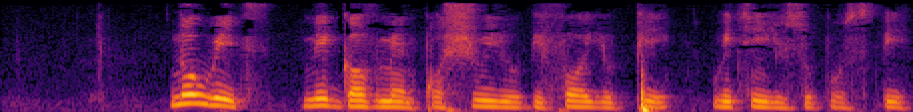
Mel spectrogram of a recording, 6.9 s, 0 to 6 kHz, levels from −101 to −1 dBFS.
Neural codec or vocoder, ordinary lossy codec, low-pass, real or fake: none; MP3, 24 kbps; 5.4 kHz; real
